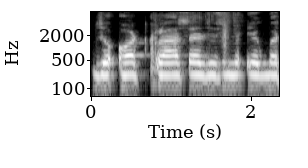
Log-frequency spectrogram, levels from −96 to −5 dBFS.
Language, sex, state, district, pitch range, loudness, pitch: Hindi, male, Uttar Pradesh, Gorakhpur, 215-220 Hz, -15 LUFS, 215 Hz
